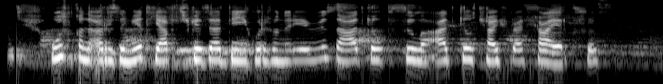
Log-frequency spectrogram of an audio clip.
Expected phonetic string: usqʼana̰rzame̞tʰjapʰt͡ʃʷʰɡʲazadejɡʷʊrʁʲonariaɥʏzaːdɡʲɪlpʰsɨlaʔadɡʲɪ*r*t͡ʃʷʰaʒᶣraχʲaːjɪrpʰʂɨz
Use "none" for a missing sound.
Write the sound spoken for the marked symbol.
l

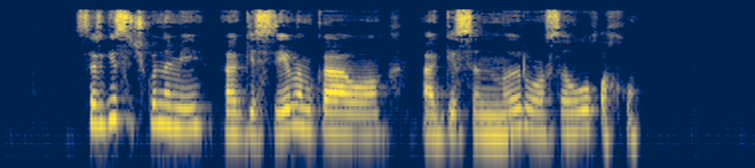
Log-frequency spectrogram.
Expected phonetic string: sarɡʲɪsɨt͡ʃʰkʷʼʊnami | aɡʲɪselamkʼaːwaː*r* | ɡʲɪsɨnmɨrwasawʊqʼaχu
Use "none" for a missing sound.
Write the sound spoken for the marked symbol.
none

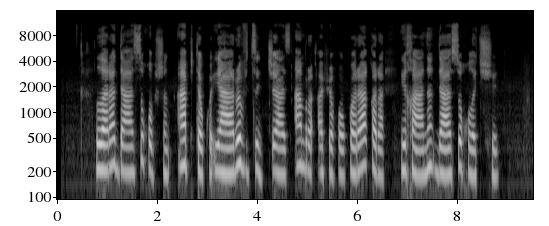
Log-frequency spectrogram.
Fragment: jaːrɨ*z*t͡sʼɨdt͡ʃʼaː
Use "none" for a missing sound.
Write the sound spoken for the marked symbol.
v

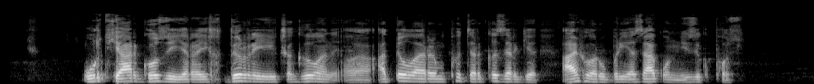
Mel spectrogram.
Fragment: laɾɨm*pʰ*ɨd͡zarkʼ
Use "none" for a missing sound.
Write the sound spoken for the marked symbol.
pʰ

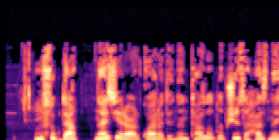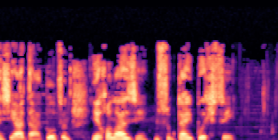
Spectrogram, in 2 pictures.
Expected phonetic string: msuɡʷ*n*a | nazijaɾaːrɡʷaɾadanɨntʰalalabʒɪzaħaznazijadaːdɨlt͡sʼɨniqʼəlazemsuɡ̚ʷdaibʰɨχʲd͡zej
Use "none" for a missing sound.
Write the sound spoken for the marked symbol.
d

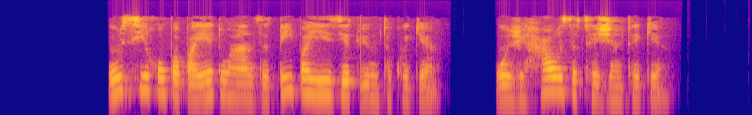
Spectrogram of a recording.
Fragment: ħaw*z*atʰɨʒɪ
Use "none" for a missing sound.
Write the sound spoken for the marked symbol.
z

